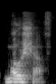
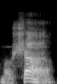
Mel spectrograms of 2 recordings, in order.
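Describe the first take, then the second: First: Moshav stressed on the first syllable, MOshav; Yiddish stress. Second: Moshav stressed on the last syllable, moSHAV; Hebrew stress. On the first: Teacher showing the Yiddish pronunciation, Moshav said MOshav. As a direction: lean on MO of Moshav, let shav fall away. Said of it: "an earlier point of accent". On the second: Teacher contrasting Hebrew and Yiddish stress, Moshav said moSHAV. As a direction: put the weight on SHAV of Moshav. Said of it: "likes to put the accent on the last syllable". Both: Shown as a demonstration.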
